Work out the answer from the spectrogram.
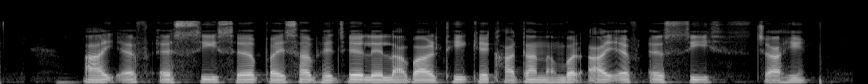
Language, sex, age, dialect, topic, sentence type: Maithili, male, 18-24, Eastern / Thethi, banking, statement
